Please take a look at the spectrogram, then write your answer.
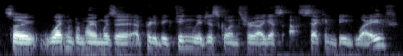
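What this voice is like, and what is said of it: Australian accent. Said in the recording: “for those who can probably tell from my accent, I'm based in Australia”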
